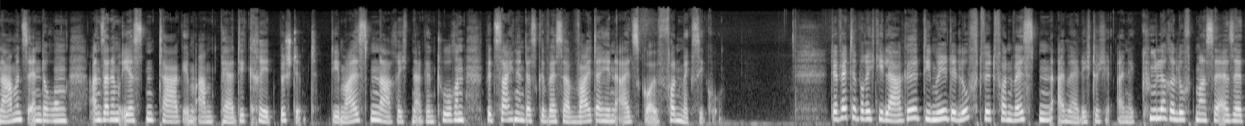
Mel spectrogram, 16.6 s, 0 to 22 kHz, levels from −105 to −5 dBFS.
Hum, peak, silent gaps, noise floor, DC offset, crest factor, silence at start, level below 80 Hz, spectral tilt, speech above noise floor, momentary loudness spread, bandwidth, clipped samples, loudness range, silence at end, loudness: none; -6 dBFS; none; -51 dBFS; under 0.1%; 16 dB; 0 s; -54 dBFS; -4.5 dB/octave; 30 dB; 9 LU; 16.5 kHz; under 0.1%; 4 LU; 0 s; -22 LUFS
